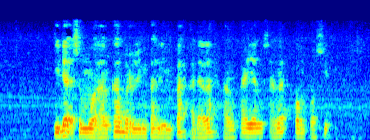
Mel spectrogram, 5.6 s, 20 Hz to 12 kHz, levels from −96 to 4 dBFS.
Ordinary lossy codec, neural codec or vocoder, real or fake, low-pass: AAC, 64 kbps; none; real; 7.2 kHz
